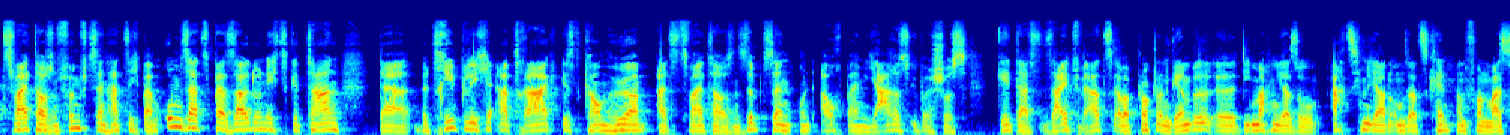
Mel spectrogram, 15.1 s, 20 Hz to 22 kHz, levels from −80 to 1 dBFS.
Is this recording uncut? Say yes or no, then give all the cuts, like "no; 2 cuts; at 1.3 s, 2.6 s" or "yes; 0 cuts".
no; 1 cut; at 11.1 s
